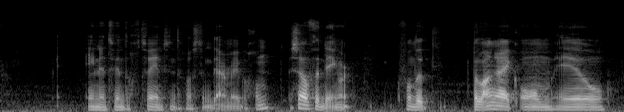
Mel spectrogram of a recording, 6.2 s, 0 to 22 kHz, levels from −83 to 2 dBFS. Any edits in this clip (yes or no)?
yes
